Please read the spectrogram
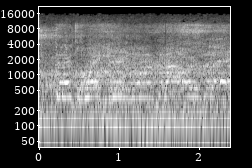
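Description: Movie sound effects of a supernatural lightning storm: a continuous rumbling, crackling roar with a held low tone over it that dips about halfway through.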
